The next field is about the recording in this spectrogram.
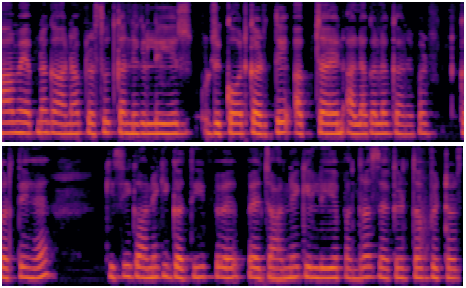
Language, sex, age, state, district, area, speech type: Hindi, female, 18-30, Madhya Pradesh, Gwalior, rural, spontaneous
